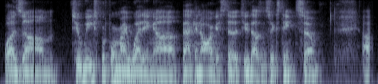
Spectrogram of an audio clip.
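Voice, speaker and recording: A young man with a fairly low voice rambles through a call-in, stopping and restarting his thoughts. His line is dull and lo-fi, and the audio keeps glitching and cutting out mid-sentence. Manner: rambling, halting, full of restarts. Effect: choppy call audio that keeps cutting out. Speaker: caller. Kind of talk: casual chat. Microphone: video call.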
